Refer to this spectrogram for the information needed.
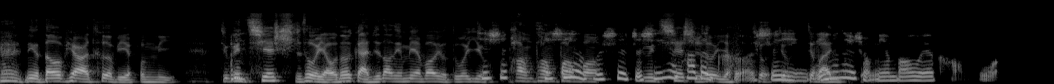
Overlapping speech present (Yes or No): Yes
